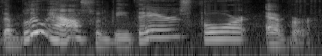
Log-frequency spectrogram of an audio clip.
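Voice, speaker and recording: A woman reading a picture book aloud for young children with expression, pausing to ask the listeners simple questions. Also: high voice, big pitch swings. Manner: asks listeners simple questions between story lines. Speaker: storyteller and host of a read-aloud show.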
